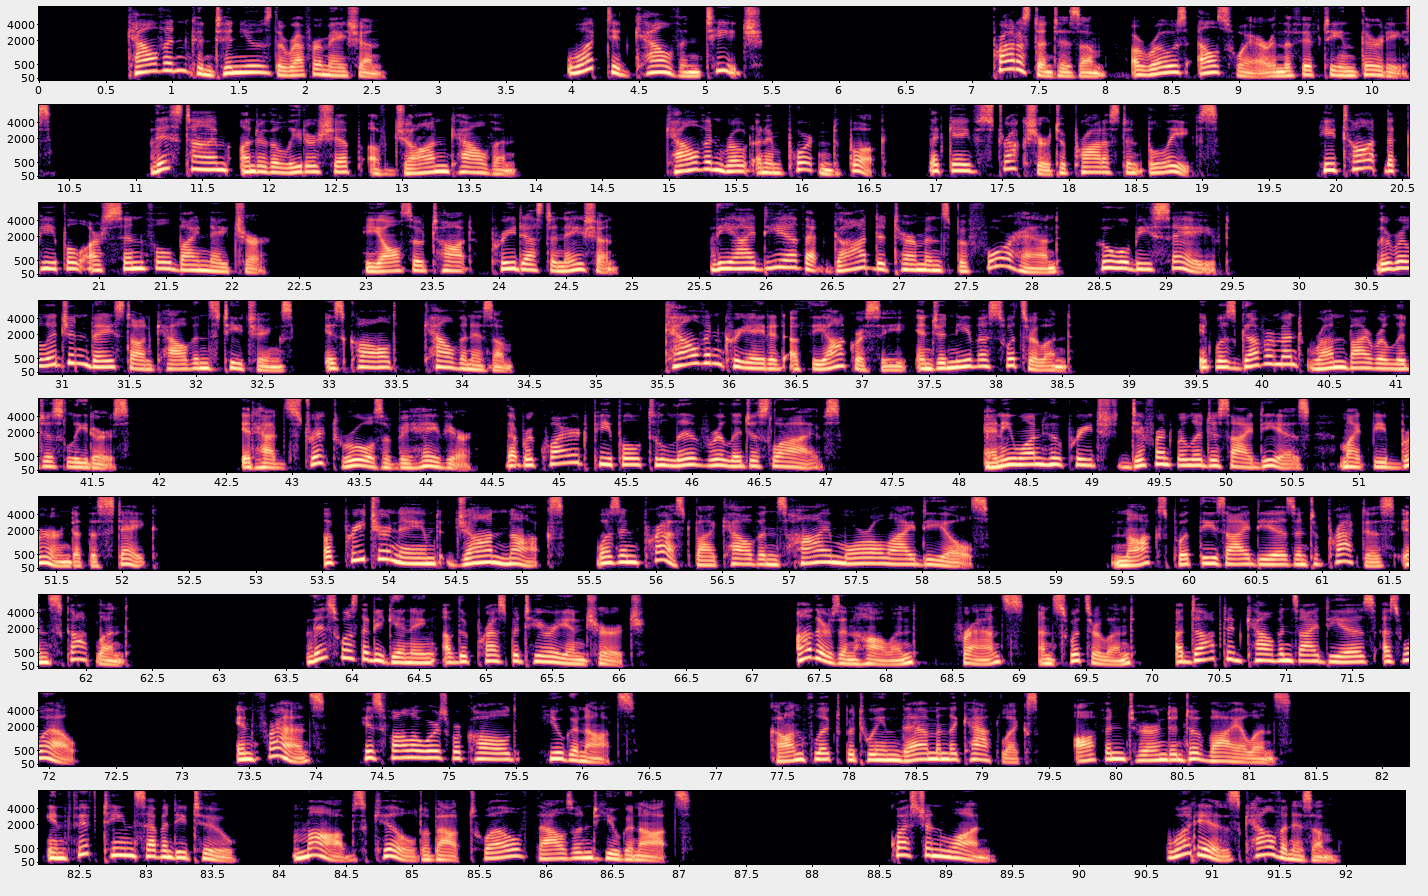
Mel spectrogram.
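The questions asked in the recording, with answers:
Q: What is Calvinism?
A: The religion based on John Calvin's teachings, such as that people are sinful by nature and predestination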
